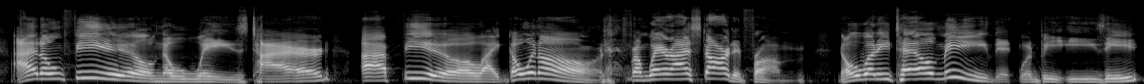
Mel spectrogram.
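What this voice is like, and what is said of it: Hillary Clinton's put-on Black accent. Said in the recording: “She doesn't do a fake black accent as well as Hillary Clinton's fake black accent.”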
